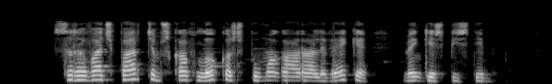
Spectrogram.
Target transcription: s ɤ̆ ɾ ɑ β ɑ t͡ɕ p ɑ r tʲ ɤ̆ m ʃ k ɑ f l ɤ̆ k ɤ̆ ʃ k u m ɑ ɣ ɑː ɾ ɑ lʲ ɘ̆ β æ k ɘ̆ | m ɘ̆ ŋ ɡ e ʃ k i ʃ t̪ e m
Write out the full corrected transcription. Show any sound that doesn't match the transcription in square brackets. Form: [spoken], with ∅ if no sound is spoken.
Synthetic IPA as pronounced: s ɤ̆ ɾ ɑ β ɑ t͡ɕ p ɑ r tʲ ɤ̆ m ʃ k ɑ f l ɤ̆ k ɤ̆ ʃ [p] u m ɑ ɣ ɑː ɾ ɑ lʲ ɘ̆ β æ k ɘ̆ | m ɘ̆ ŋ ɡ e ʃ [p] i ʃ t̪ e m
